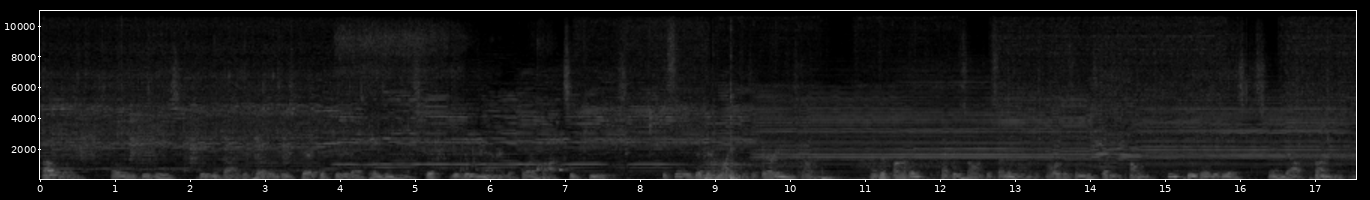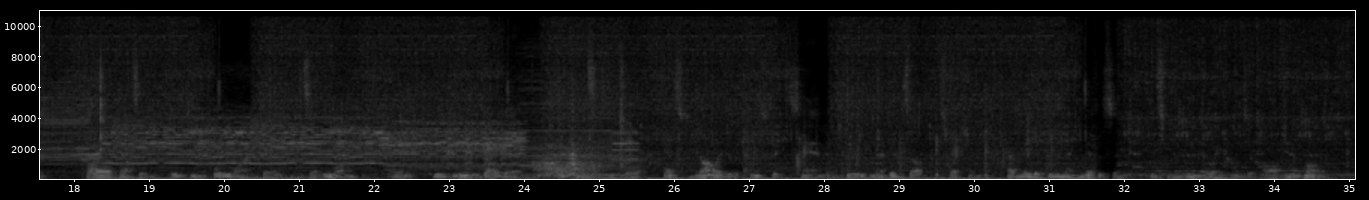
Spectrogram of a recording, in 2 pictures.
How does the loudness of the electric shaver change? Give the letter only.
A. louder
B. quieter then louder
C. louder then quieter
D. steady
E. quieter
D.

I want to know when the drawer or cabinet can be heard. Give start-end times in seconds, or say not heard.
8.7-9.5, 24.1-25.1.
